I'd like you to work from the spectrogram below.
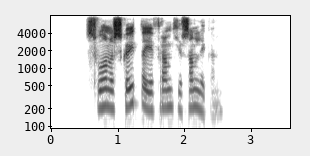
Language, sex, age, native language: Icelandic, female, 18-19, Icelandic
